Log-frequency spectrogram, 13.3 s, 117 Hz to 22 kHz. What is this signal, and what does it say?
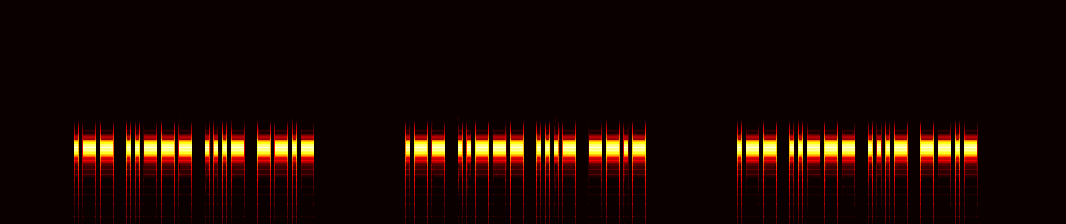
Morse code, heard as a keyed tone, about 22 wpm, 700 Hz. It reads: W2VQ W2VQ W2VQ
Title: USA Call Signs - 4 Characters - Repeated 3x - 22wpm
